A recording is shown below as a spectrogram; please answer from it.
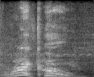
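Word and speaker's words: Recoome: Because the name's Raccoon! And it rhymes with Doom!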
